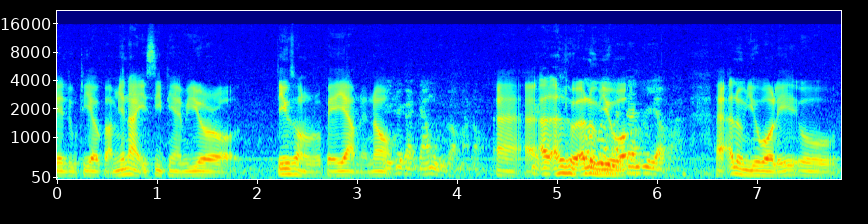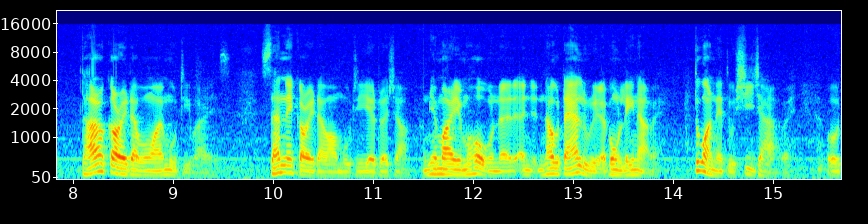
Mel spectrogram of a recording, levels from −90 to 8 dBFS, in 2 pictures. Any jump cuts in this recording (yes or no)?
no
